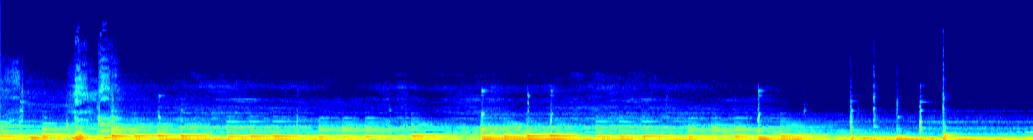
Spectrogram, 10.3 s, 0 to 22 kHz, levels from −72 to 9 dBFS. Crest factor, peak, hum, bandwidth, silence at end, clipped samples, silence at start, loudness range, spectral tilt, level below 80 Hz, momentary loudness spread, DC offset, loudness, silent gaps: 16 dB; -2 dBFS; none; 13 kHz; 0 s; under 0.1%; 0 s; 2 LU; -7.5 dB/octave; -54 dBFS; 6 LU; under 0.1%; -18 LUFS; none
